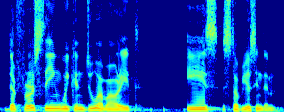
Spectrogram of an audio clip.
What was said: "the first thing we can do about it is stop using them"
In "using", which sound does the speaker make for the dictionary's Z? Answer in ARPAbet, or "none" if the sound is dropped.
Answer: S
